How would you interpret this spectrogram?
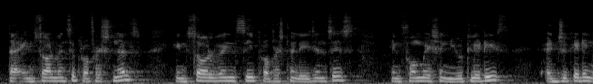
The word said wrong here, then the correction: adjudicating: authorities, sorry, adjudicating authorities.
